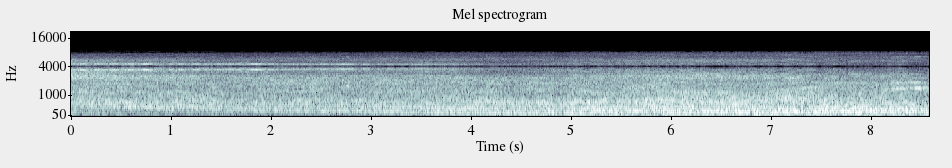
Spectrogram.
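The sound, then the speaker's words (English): Stage smoke machines running as actors enter, a loud, steady rushing hiss that continues without a break and swells slightly toward the end. “And the actors enter the stage. You can hear the smoke machines.”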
